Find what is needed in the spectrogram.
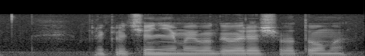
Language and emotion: Russian, neutral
